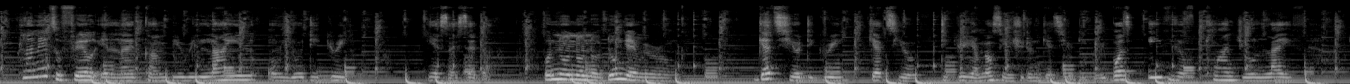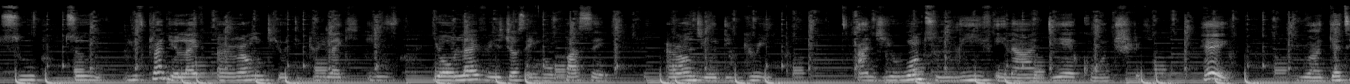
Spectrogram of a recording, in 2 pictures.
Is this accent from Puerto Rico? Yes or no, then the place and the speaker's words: no; Nigeria; first language Yoruba; English is a second language; that's my native language, Yoruba. I'm a Nigerian girl.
